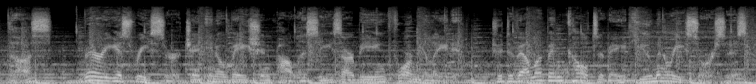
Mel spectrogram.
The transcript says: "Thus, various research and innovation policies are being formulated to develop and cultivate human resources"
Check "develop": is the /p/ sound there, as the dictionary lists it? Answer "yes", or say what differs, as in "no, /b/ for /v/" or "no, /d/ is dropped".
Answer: yes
